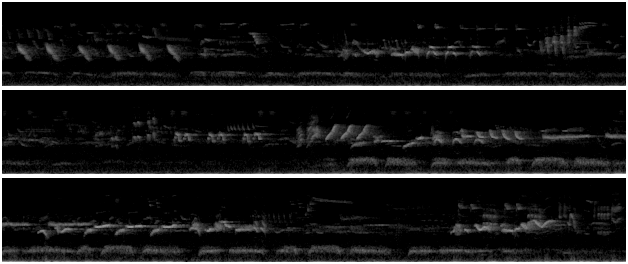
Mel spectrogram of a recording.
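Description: Birdsong: several small birds chirping and trilling over one another in rapid repeated notes, with a lower pulsing call underneath that grows stronger about halfway through.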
